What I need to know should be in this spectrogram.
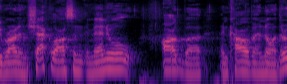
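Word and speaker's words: Ogbah: They brought in Shaq Lawson, Emmanuel Ogba, and Kyle Van Noy. There was a time where I called him Ugba.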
